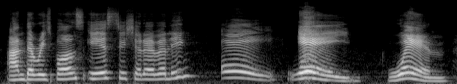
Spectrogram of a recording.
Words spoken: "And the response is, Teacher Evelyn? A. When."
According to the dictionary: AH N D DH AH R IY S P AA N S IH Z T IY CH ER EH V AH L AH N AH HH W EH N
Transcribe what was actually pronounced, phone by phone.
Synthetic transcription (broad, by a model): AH N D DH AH R IY S P AA N S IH S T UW SH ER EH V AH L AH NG AH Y W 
